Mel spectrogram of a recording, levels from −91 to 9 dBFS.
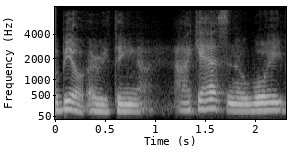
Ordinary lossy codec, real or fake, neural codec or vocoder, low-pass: none; fake; codec, 16 kHz in and 24 kHz out, 0.4 kbps, LongCat-Audio-Codec, fine tuned four codebook decoder; 7.2 kHz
